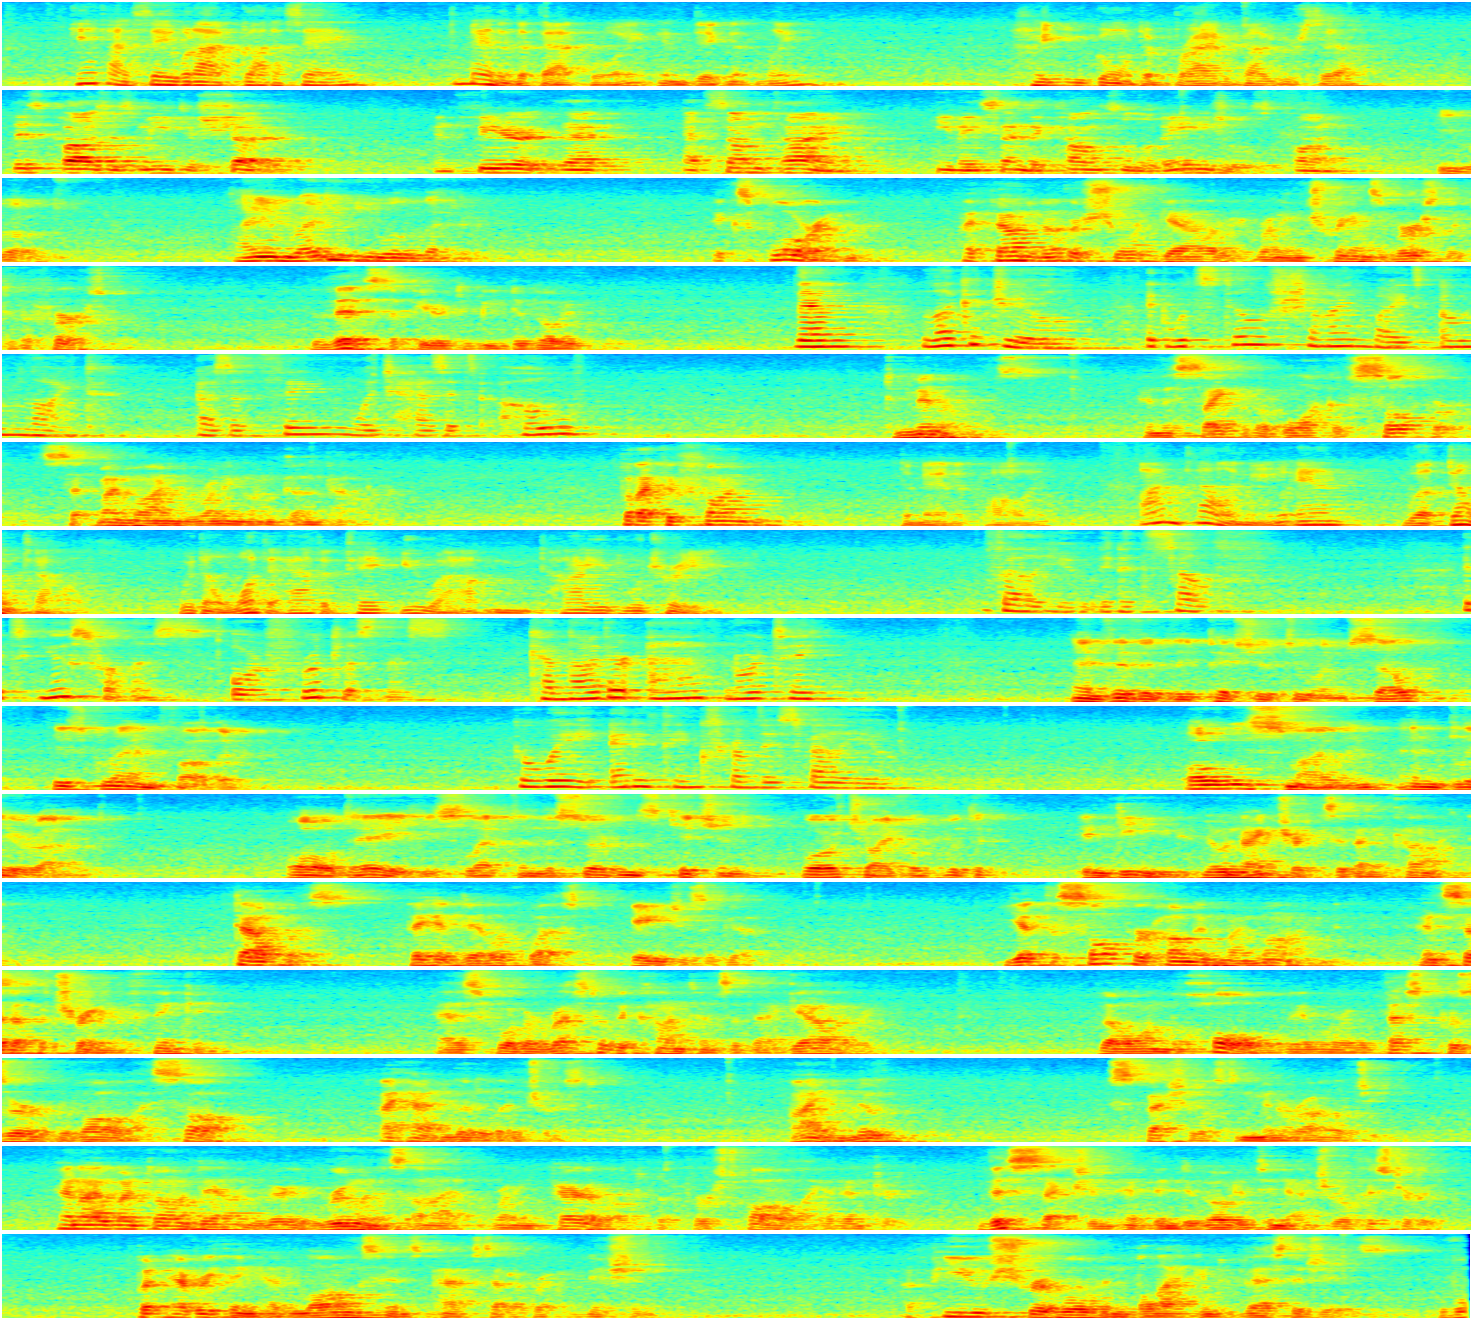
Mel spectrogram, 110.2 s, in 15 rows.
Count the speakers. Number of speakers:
5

